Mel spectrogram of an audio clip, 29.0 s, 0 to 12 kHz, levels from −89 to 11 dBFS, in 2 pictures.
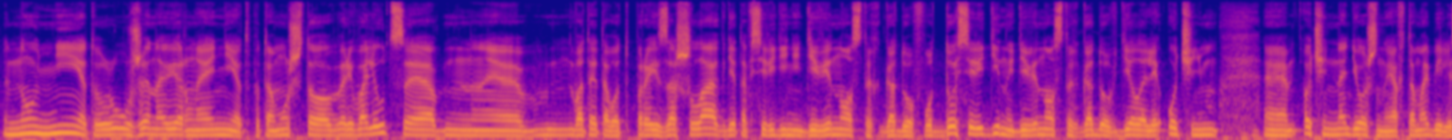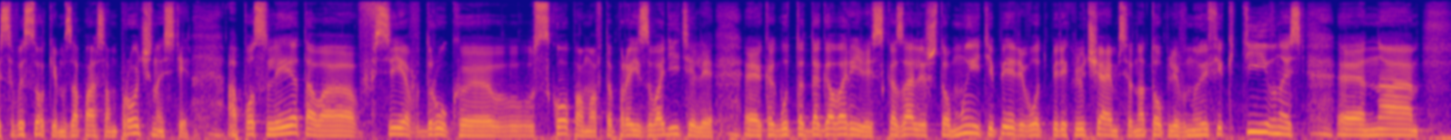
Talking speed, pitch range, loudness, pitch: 120 wpm, 120-140 Hz, -18 LUFS, 130 Hz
